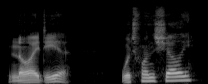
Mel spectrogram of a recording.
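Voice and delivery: lightly voiced girl asking, pitch up; a hint of a confused teen asking; Yadira, puzzled. A narrator's reading. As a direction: ask it with a rising, puzzled lift.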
